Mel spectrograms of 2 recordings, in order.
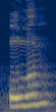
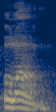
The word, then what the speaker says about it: olam: In the Aramaic, the word is olam. It's actually, in Greek it's spelled one way, and in Aramaic it's spelled another way. Basically, olam, like O-L-A-M.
